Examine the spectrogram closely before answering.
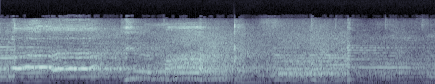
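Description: Live acoustic band music: upright double bass and piano with singing, opening on a long held, slightly wavering sung note.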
